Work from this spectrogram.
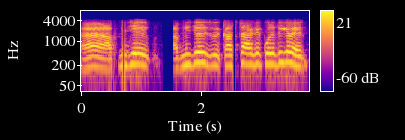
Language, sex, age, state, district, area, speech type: Bengali, male, 60+, West Bengal, South 24 Parganas, rural, conversation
